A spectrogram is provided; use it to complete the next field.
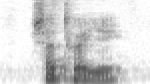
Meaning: to shimmer; to iridesce (to reflect light in different colors depending on the direction and orientation)
- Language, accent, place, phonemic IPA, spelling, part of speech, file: French, France, Paris, /ʃa.twa.je/, chatoyer, verb, LL-Q150 (fra)-chatoyer.wav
